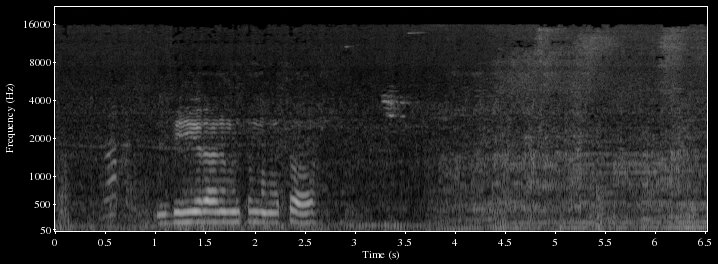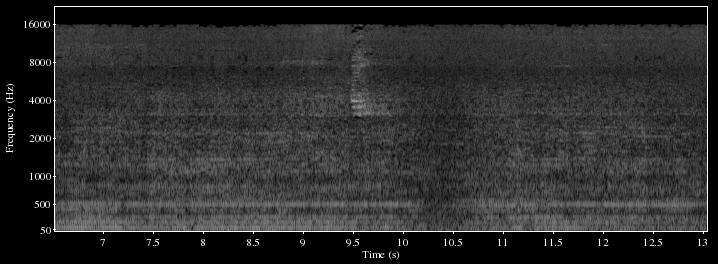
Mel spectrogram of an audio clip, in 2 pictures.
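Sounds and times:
scooter engine running: 0:05.6 - 0:13.0.

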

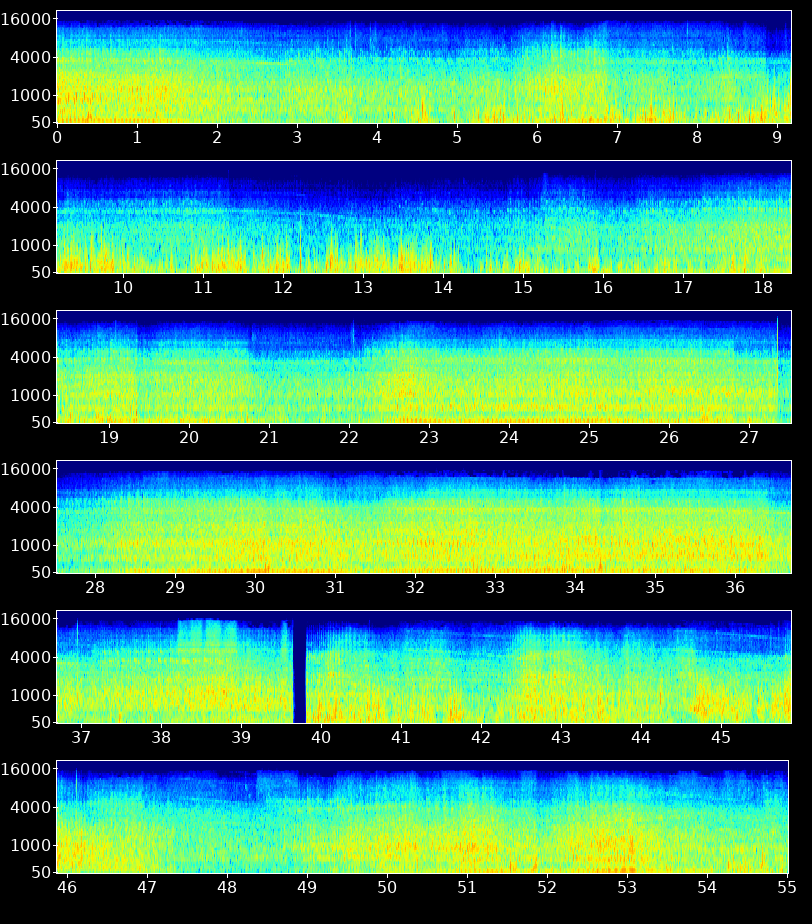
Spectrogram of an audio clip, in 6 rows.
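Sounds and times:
truck diesel engine running: 0:00.0 - 0:55.0.

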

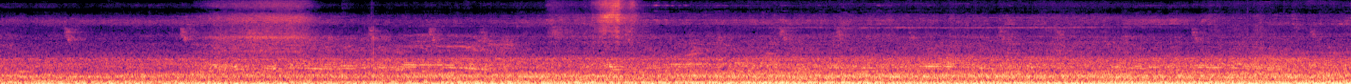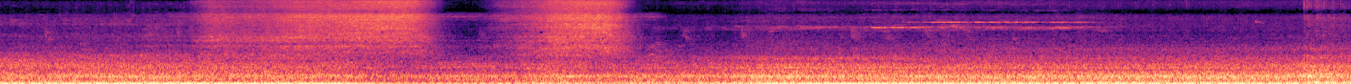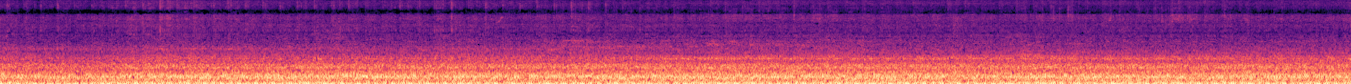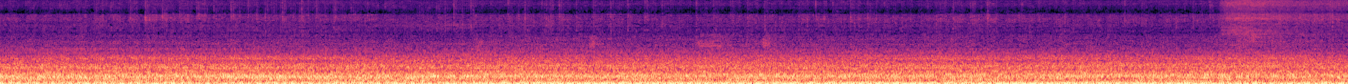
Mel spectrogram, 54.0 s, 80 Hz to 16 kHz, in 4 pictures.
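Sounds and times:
locomotive engine hum: 0:00.0 - 0:54.0
air brakes hissing: 0:01.9 - 0:03.4, 0:05.4 - 0:06.5, 0:15.3 - 0:20.1, 0:52.6 - 0:54.0
faint brake squeal: 0:21.2 - 0:24.7.

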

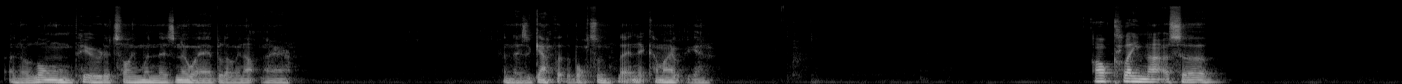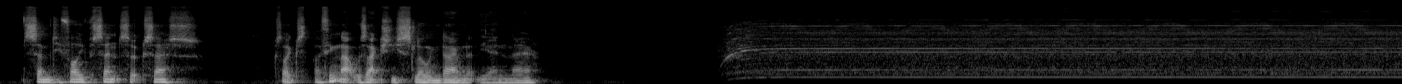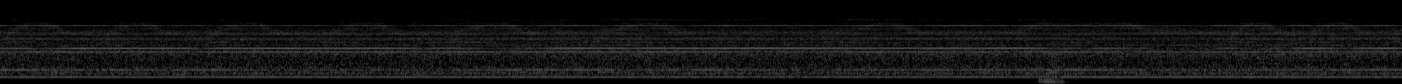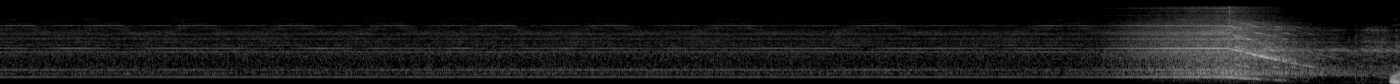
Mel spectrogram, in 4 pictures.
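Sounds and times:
electric air pump humming: 0:21.2 - 0:56.0.

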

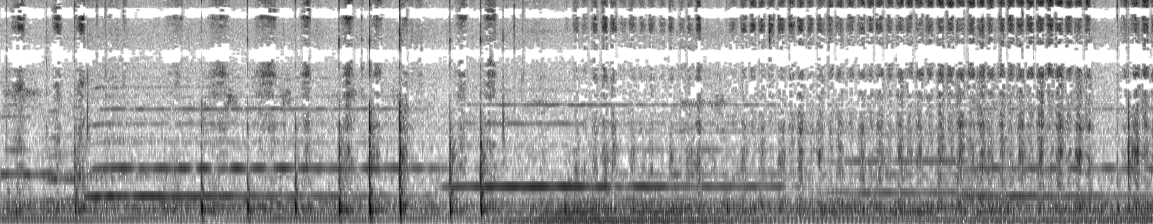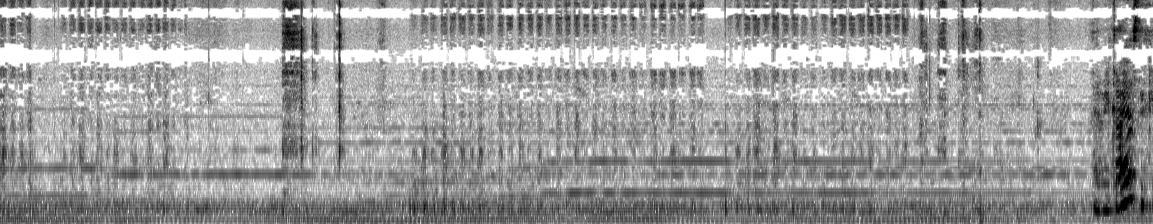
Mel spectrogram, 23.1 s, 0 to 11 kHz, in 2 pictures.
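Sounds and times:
soft ambient music: 0:00.0 - 0:23.0
coloured pencil rubbing on paper: 0:05.8 - 0:13.4, 0:15.7 - 0:21.2.

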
